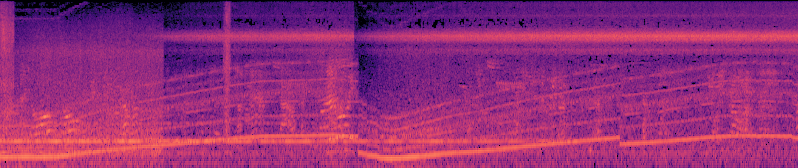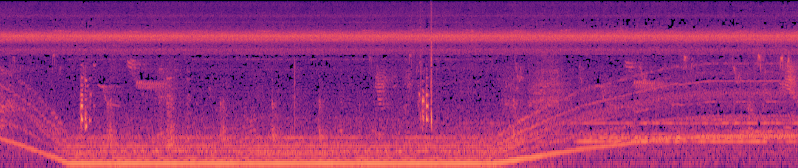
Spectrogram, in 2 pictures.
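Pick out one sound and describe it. A hovering vehicle's engine whirs, rising and falling in pitch as it speeds up and slows down.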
